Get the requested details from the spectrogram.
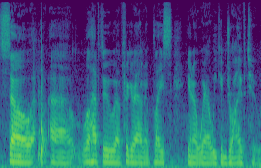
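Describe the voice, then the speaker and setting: Noticeable background noise runs under the recording. A man talks at a fairly slow pace and a medium pitch. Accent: New York. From New York. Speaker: talk show co-host. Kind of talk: casual chat.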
